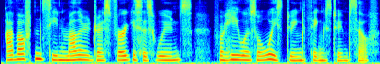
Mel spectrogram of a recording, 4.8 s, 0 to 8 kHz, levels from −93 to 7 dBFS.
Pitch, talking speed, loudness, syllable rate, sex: 200 Hz, 190 wpm, -18 LUFS, 4.8 syllables/s, female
